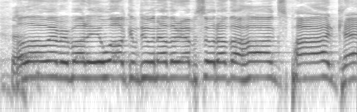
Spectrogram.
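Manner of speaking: high, bright host welcome; podcast intro. Acted. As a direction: open the show like a host.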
